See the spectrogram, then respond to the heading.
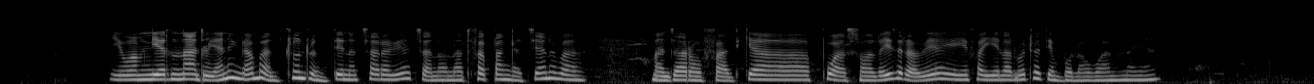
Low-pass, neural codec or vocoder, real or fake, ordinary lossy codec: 5.4 kHz; none; real; none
